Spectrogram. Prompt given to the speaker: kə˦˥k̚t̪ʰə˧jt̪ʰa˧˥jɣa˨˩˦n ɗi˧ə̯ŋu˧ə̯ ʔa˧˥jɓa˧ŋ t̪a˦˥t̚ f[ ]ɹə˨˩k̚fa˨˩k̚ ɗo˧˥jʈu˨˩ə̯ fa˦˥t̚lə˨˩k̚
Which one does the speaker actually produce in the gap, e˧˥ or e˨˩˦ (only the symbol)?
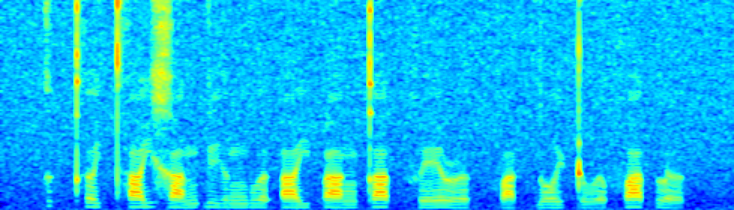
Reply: e˧˥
